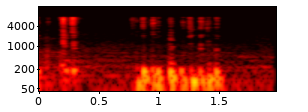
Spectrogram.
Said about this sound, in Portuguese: Ai, meu Deus, meu teclado tá ruim.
